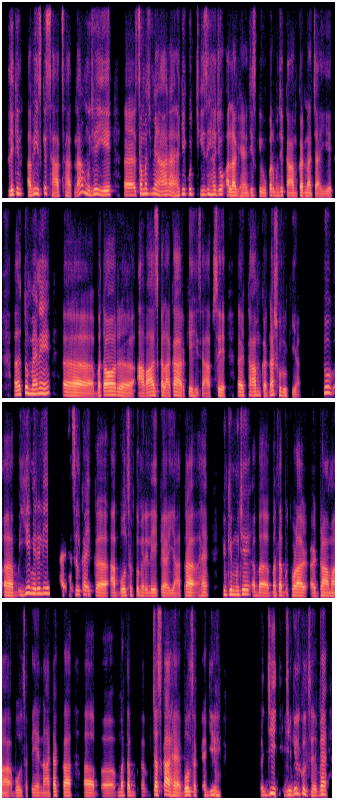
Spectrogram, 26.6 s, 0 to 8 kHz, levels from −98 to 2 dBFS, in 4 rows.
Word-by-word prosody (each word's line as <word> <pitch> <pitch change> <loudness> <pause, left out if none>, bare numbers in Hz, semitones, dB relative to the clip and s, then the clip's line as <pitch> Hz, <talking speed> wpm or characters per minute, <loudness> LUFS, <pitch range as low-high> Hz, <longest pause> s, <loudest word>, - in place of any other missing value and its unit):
लेकिन 190 +4 +3
अभी 160 +10 +1
इसके 195 +3 -2
साथ-साथ 125 - -3
ना 270 - -1
मुझे 185 - 0
ये 155 -3 +2
अ, 150 -2 -1
समझ 190 0 0
में 195 -1 -1
आ 150 -2 0
रहा 150 -5 0
है 130 - -3
कि 190 - -3
कुछ 190 0 -6
चीज़ें 165 +2 -3
हैं, 170 0 -1
जो 180 - +1
अलग 130 -7 +2
हैं, 110 0 -4
जिसके 125 +2 -8
ऊपर 130 +3 -3
मुझे 125 +3 -5
काम 110 -5 -2
करना 115 -2 +2
चाहिए। 100 0 -5 0.3
अ, 160 - +4
तो 235 +6 +2
मैंने 195 +1 +3
अ, - - -8 1.0
बतौर 150 +2 +6 0.4
आवाज़ 125 +5 +3
कलाकार 120 +2 +2
के 140 - -1
हिसाब 110 0 -4
से 130 -3 +2 0.3
अ, 135 -2 +4
काम 135 +2 -1
करना 115 - +2
शुरू 125 -4 -2
किया, 105 -6 -10 0.5
तो 235 0 +3
अ, 125 - +1
ये 210 +11 -1
मेरे 205 -1 +2
लिए 210 +1 -1
एक 215 - 0 0.2
साइड 475 - -4
हसल 165 - -5
का 170 - +1
एक, 155 -1 -4 0.3
आप 120 -1 0
बोल 130 +2 +2
सकते 135 +1 -5
हो, 130 - -4
मेरे 120 0 -3
लिए 120 0 0
एक 120 - -6 0.2
यात्रा 115 +3 +2 0.2
है। 125 +2 -2 0.3
क्योंकि 165 +2 0
मुझे 160 +2 +1
ब 125 - -2
अ, 110 -2 +1
मतलब 130 0 -1
थोड़ा 125 -1 +5 0.3
ड्रामा 120 0 +1 0.2
बोल 115 0 -5
सकते 115 +3 -12
हैं, 120 -1 -4
नाटक 115 +4 -3
का 125 -1 +5
अ, - - 0 0.6
ब 110 0 -2
मतलब 130 -1 -2 0.4
चस्का 165 -2 +7
है 130 -4 +2
बोल 140 +2 +6
सकते 130 -1 -5
हैं। 130 - -11
ये 150 -3 -1 0.9
जी, 205 +10 +2 0.2
जी, 155 +2 -1
बिल्कुल 195 +1 0
सही, 135 -4 -3
ब 170 +6 +2
135 Hz, 195 wpm, -23 LUFS, 120-165 Hz, 1.0 s, चस्का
